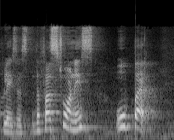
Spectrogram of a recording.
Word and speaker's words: ऊपर: The first one is upar. Upar. The pronunciation is upar.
